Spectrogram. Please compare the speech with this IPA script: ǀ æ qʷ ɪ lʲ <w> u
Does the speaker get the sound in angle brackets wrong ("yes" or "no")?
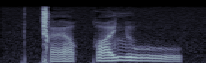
no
